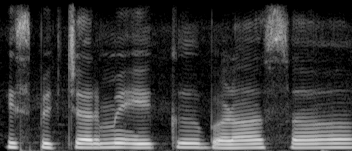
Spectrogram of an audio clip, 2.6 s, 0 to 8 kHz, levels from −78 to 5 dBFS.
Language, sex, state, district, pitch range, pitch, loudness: Hindi, female, Bihar, Patna, 200-215 Hz, 210 Hz, -13 LUFS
